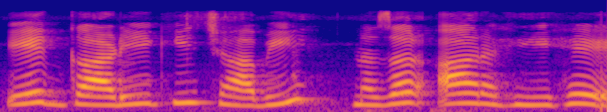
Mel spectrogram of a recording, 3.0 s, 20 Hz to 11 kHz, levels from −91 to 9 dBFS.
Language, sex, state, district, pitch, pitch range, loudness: Hindi, male, Madhya Pradesh, Bhopal, 270 Hz, 245-295 Hz, -16 LUFS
